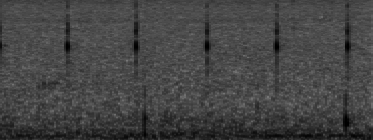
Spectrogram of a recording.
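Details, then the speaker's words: MacBook: sharp faint ticks about three per second from the upper area, a clicking that persisted a year and killed three logic boards; still present after repair, cause unknown. "okay so that lets sound you hear that is the clicking noise that has plagued my laptop for the past year and resulted in the death of three logic boards"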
